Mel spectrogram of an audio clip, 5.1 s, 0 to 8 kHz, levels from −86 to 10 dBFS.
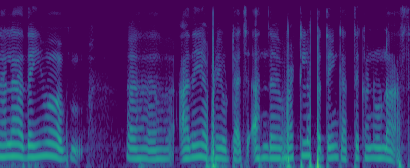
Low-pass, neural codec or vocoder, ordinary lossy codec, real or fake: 7.2 kHz; none; none; real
